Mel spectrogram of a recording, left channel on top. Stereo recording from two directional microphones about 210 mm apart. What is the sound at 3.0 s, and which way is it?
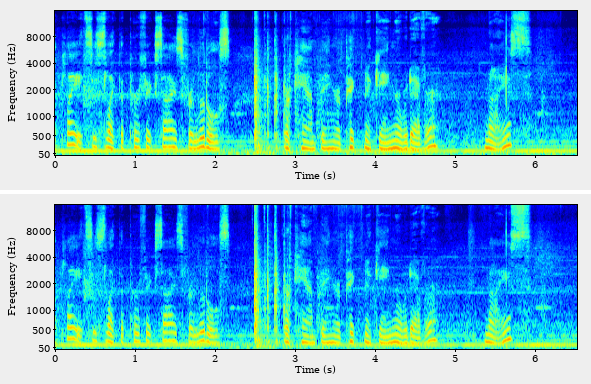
Speech, 5° left (ahead or behind).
